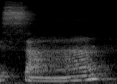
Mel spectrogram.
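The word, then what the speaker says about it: 伞: Parce que le parapluie en chinois c'est san, san, et le poire c'est li.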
